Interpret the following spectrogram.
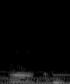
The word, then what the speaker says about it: Gödel: Probably pronouncing his name wrong. Kurt Gödel was German. I've not spoken German in a long time. Gödel. It's Gödel.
